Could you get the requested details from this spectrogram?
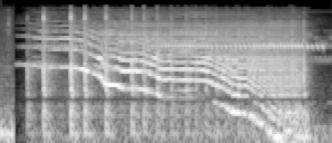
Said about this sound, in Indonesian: Agung dan Aris sedikit terkejut mendengar suara pintu terbuka disusul suara serak seorang lelaki tua berbaju batik lusuh dengan paduan belangkon kain hitam.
